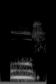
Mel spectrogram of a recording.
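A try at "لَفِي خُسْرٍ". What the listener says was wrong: খুসর। রটা শেষে গিয়ে যেন একটা উচ্চারণ হয়, বোঝা যায় যেন যে র আছে, হ্যাঁ? লাফি খুসর। খুসর।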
